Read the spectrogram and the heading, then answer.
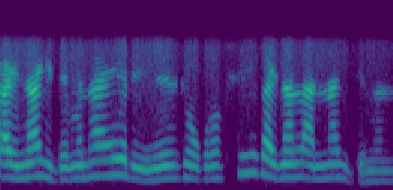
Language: Bodo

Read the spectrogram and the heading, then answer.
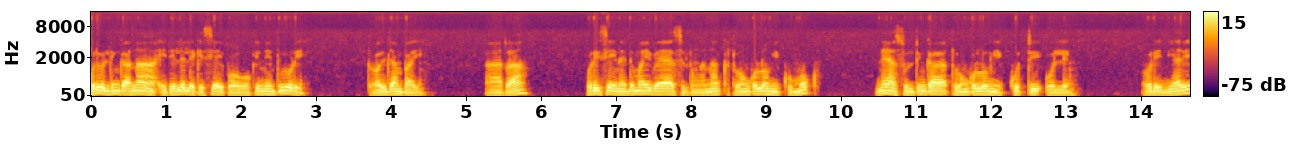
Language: Masai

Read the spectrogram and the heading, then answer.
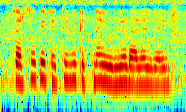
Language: Bhojpuri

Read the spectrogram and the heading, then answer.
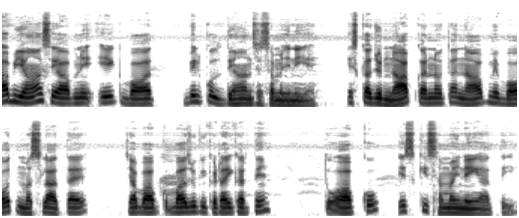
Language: Hindi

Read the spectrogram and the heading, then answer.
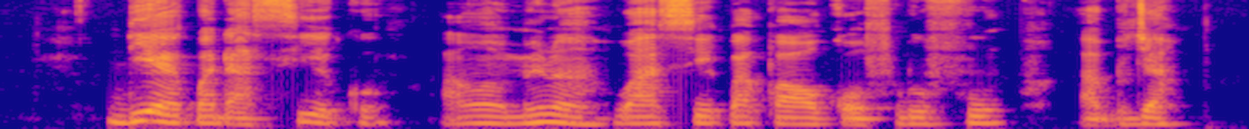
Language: Yoruba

